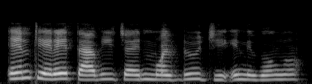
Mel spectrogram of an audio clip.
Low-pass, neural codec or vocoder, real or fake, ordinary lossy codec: 7.2 kHz; codec, 16 kHz, 1 kbps, FunCodec, trained on LibriTTS, 50 frames a second; fake; none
